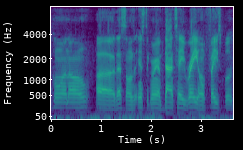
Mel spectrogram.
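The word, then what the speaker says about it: Dontée: Dante Ray on Facebook. That's DONTEE with an accent on the last E. Is African French.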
